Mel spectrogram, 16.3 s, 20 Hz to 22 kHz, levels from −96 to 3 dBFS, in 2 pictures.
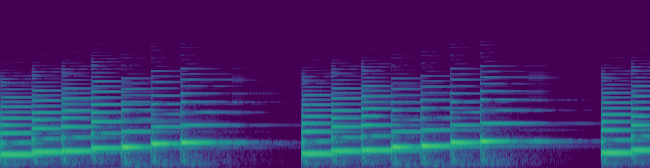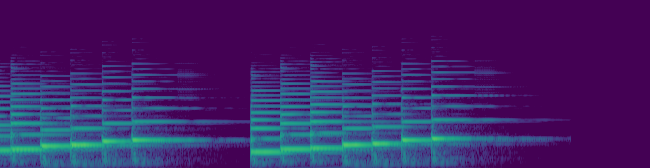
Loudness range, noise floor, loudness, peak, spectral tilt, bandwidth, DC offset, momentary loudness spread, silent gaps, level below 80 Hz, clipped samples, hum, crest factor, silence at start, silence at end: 2 LU; under -90 dBFS; -33 LUFS; -20 dBFS; -7 dB/octave; 6.2 kHz; under 0.1%; 14 LU; none; -80 dBFS; under 0.1%; none; 14 dB; 0 s; 2 s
